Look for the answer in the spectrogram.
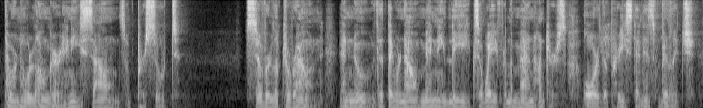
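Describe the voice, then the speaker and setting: A man narrating a fantasy audiobook in a measured, dramatic way that can fall toward a breathy hush. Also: very deep voice, steady tone.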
